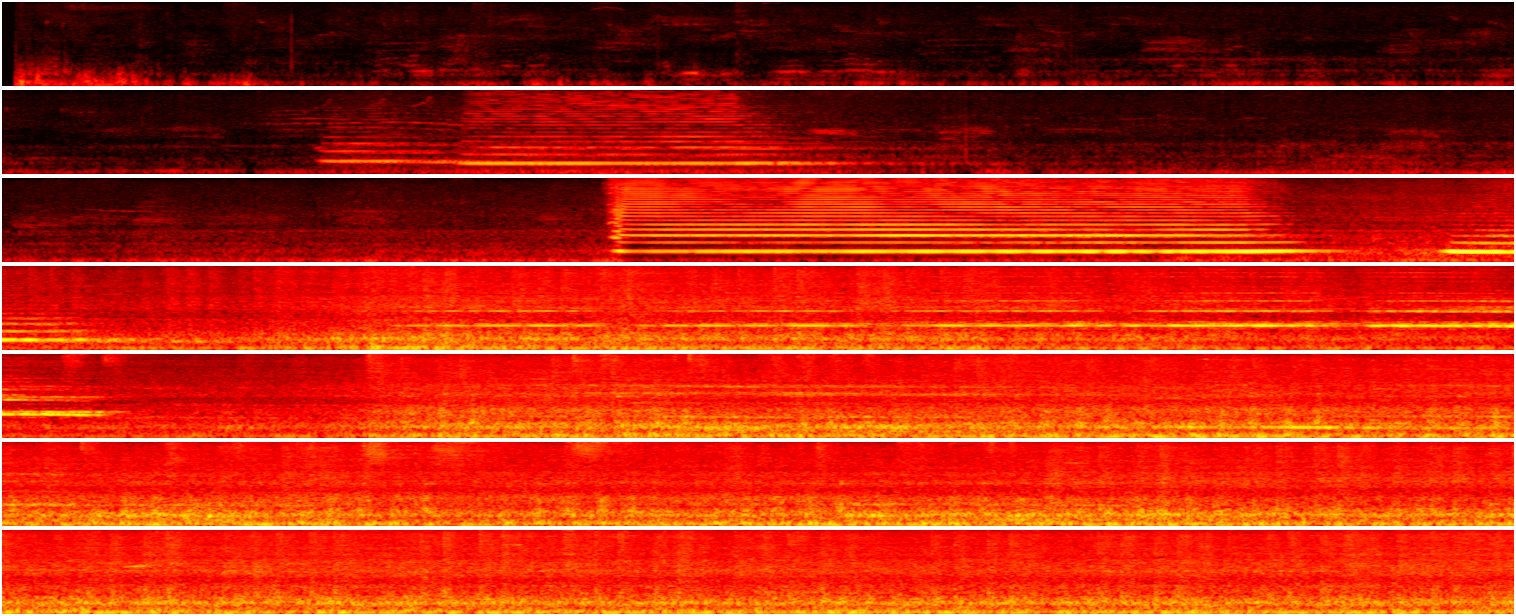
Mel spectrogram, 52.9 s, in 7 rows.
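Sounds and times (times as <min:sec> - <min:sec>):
deep train horn blasts: 0:09.1 - 0:12.0, 0:18.1 - 0:23.4, 0:24.5 - 0:31.0
high-pitched train horn: 0:09.1 - 0:12.0, 0:18.1 - 0:23.4, 0:24.6 - 0:31.0, 0:33.0 - 0:35.3, 0:36.6 - 0:38.4
train running noise: 0:17.6 - 0:52.9
wheels clacking over rail joints: 0:31.9 - 0:52.9.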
